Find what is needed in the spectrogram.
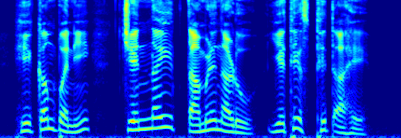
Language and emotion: Marathi, neutral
